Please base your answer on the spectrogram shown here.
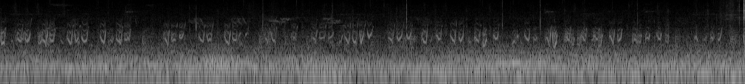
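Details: Guinea pigs Sheik and Penny, both female, exploring outside for the first time while eating grass; dense bursts of short squeaks, pausing briefly midway, then resuming rapidly, over constant low chewing and rustling.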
